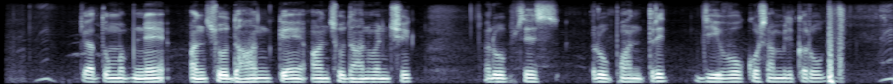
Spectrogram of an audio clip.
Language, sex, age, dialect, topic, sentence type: Hindi, male, 18-24, Hindustani Malvi Khadi Boli, agriculture, statement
